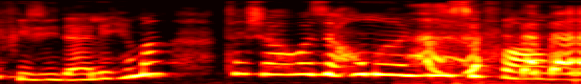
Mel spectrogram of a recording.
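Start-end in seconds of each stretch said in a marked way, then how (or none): 1.2-2.8 high, loud, laughing as you tell it; laughing narration. A narrator's reading. Narrator laughs as the boys pass the quarreling girls. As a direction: laugh through the line.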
